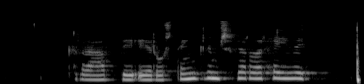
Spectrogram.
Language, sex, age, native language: Icelandic, female, 40-49, Icelandic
